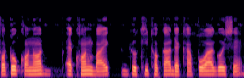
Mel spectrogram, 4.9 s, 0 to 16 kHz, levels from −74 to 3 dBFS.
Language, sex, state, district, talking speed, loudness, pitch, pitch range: Assamese, male, Assam, Sonitpur, 110 wpm, -18 LUFS, 130 Hz, 125-135 Hz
